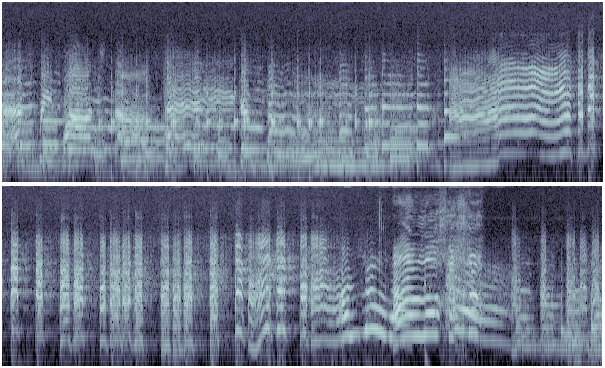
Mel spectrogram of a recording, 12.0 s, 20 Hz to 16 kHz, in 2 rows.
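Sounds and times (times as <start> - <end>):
cartoon boy blubbering cry: 4.4 - 6.0, 8.5 - 12.0.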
